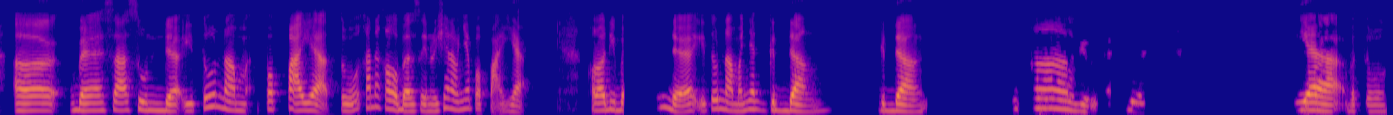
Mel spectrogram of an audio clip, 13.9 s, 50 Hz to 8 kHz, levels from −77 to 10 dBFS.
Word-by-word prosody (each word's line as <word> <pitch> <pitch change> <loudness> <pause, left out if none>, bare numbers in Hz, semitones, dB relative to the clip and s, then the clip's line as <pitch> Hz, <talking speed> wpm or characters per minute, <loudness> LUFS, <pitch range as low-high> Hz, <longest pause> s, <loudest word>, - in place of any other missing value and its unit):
eee, 185 0 +5 0.2
bahasa 190 0 +1
Sunda 190 -4 0
itu 355 -6 -4 0.2
nama 190 -4 0 0.2
pepaya 215 -3 +2 0.2
tuh, 175 +2 -2
karena 255 +2 -3
kalau 225 -4 +3
bahasa 170 +1 +2
Indonesia 175 +8 -4
namanya 225 +2 -5
pepaya. - - -6 0.7
Kalau 190 - +3
di 210 - -3
bahasa 190 - -6 0.2
Sunda, 270 +1 -1 0.2
itu 345 -10 -4
namanya 185 +4 -1
gedang. 180 -4 +3 0.7
Gedang. 175 -3 +3 1.0
Heeh 240 0 -1 0.2
gitu 165 - -6
kan 340 -1 -22
iya. 190 -3 -8 1.5
Iya, 195 -5 +6
betul. 165 0 -9
190 Hz, 115 wpm, -25 LUFS, 180-220 Hz, 1.5 s, Iya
